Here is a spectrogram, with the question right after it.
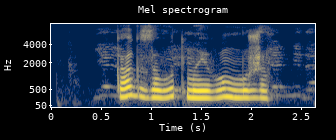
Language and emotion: Russian, neutral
